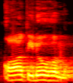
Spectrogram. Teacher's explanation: یہاں پر الف سے پہلے قاف کے اوپر زبر ہے تو الف مدہ ہوا ہے، اسے ایک الف کے برابر کھینچ کر پڑھیں گے۔ یہاں پر واو ساکن سے پہلے لام کے اوپر پیش ہے تو واو مدہ ہوا ہے، اسے بھی ایک الف کے برابر کھینچ کر پڑھیں گے۔ یہاں پر میم میں اظہار شفوی ہو رہا ہے، اسے جلد پڑھنا ہے۔ · قاتلوہم، قاف یہاں پر حروف مستعلیہ میں سے ہے تو قاف کو پر پڑھیں گے۔ یہاں پر الف سے پہلے قاف کے اوپر زبر ہے تو الف مدہ ہوا ہے، اسے ایک الف کے برابر کھینچ کر پڑھیں گے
